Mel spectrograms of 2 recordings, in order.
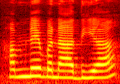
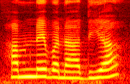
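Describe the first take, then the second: Both takes have the same delivery.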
